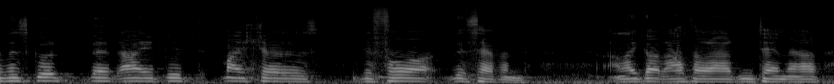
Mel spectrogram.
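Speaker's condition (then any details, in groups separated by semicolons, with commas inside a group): Progressive supranuclear palsy; early stage, lost piano ability, in speech therapy; trouble talking, therapy for breathing and simple phrases, tires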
